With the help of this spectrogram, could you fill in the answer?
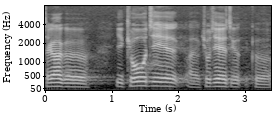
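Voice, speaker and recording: A man talks at a medium pitch. The variation in his pitch is ordinary. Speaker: pastor, guest lecturer. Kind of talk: lecture. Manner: slow, deliberate; hesitant, many fillers.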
